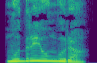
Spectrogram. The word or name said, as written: ಮುದ್ರೆಯುಂಗುರ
